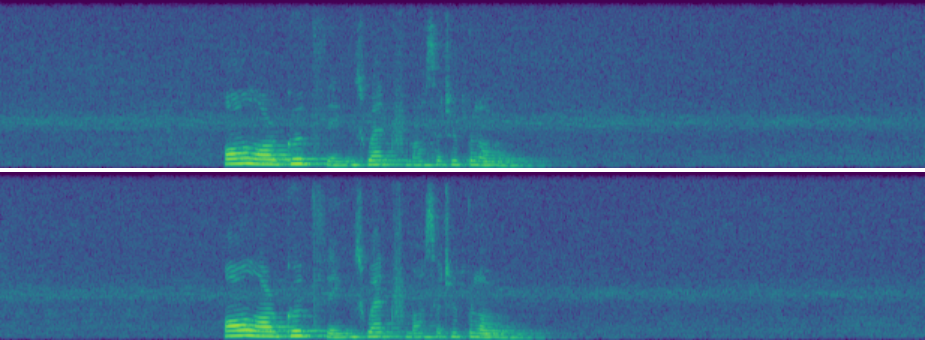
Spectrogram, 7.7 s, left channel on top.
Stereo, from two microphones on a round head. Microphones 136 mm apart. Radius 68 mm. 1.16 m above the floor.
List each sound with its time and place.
1.9 s a woman speaking: 40° right (ahead or behind), 1.6 m; by 4.4 s 80° right, 2 m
